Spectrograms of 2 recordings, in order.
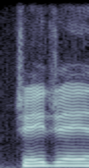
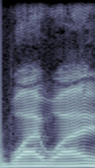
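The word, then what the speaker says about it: Juuse: You've got JJ in net, or YY if you pronounce it accurately, in net, which is going to be an interesting situation.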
